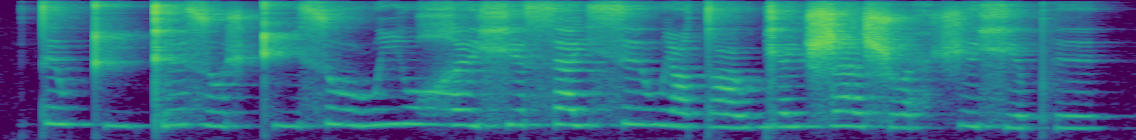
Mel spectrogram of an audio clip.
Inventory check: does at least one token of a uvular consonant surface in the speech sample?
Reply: yes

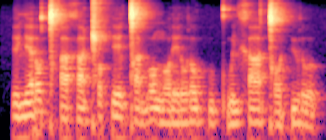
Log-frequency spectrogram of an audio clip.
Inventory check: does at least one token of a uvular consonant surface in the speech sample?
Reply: no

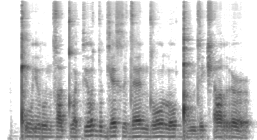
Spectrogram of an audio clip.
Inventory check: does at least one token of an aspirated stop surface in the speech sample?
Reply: no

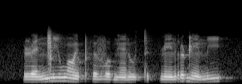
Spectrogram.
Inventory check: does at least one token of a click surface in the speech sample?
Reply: yes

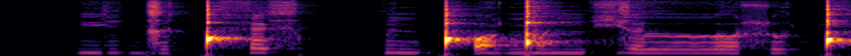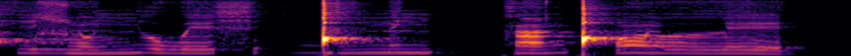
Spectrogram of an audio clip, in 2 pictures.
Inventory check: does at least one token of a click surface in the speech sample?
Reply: yes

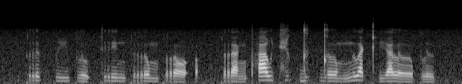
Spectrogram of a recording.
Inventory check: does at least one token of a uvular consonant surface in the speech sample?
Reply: no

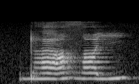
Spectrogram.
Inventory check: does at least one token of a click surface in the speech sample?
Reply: no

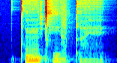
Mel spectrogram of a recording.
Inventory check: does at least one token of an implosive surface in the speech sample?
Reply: no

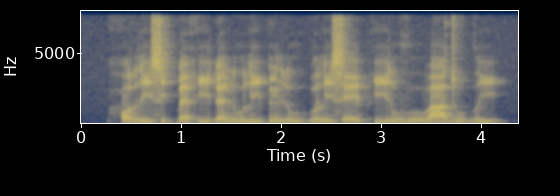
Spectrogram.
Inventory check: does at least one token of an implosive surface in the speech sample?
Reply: yes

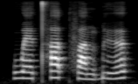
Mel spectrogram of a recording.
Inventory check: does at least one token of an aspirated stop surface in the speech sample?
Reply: yes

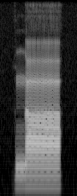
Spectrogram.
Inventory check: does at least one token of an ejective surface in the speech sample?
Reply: no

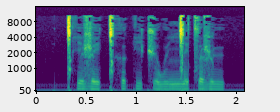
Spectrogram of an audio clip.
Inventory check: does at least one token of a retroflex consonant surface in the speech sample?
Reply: yes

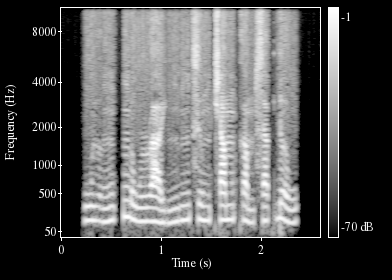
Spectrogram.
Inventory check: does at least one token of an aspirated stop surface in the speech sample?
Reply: no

